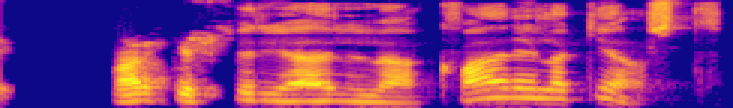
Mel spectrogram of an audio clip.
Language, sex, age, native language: Icelandic, male, 50-59, Icelandic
